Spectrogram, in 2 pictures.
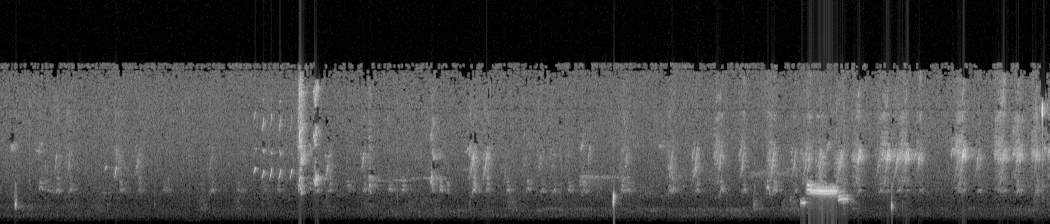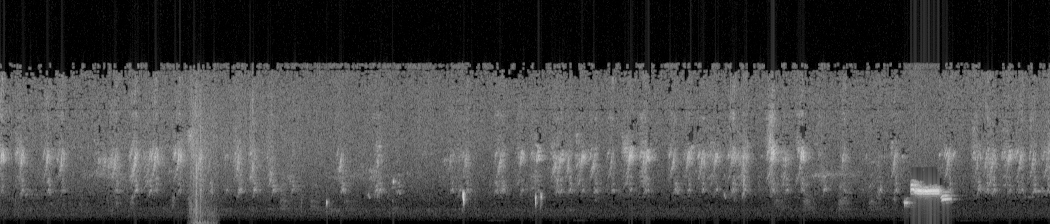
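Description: Small songbirds chirping and calling, with many short high chips throughout and a louder call about twelve seconds in and again near the end. A brief low thump sounds a little past halfway.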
